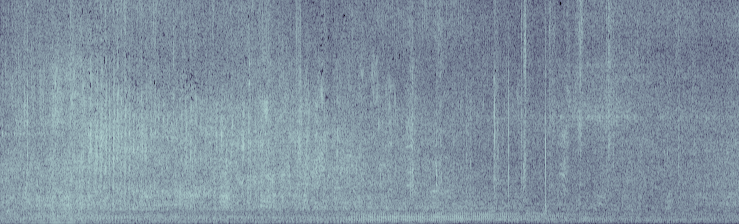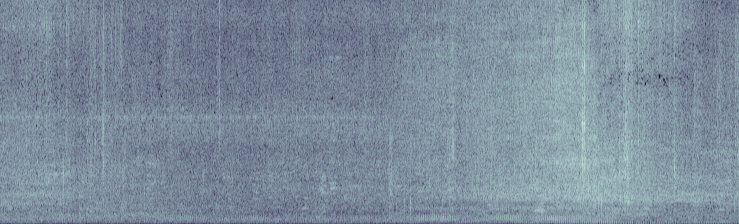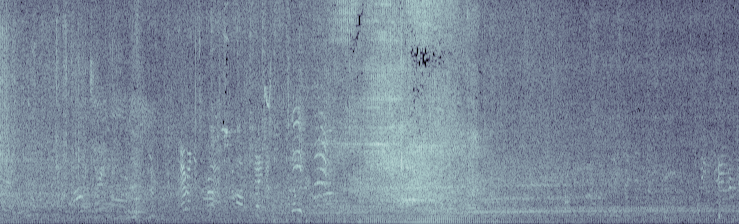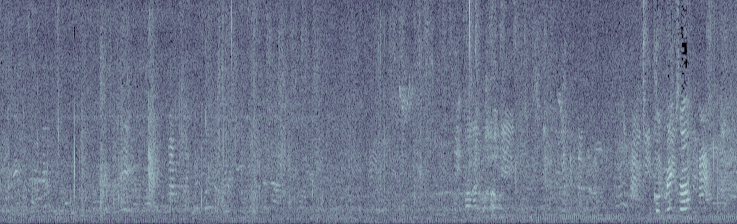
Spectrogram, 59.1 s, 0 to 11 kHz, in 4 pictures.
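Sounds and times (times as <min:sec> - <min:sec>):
indistinct voices: 0:00.0 - 0:59.0
motor vehicles passing: 0:00.0 - 0:59.0.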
